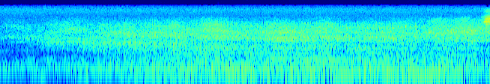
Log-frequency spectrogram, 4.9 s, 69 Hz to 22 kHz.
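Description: A Michael Whittaker MW7 homebuilt light sporting airplane drones overhead, its propeller engine a steady, fairly loud hum that grows slightly stronger as it passes.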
